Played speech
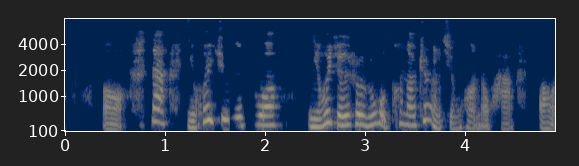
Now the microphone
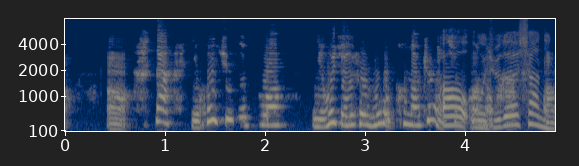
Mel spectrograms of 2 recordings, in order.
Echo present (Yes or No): Yes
